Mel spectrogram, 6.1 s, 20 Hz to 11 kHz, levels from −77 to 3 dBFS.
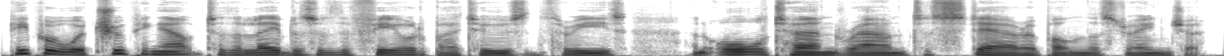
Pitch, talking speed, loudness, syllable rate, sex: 120 Hz, 225 wpm, -17 LUFS, 5.4 syllables/s, male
